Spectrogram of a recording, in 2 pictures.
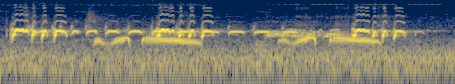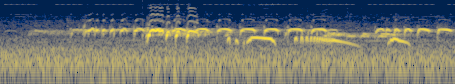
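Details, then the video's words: Zebra dove, local bird kept as a lure to get other doves singing and breeding. Quick chattering coo runs alternate with deeper downward-slurred notes, in three phrases, a short quiet gap, then another burst. "Perkutut lokal gacor Suara Besar Pancingan Birahi Cepat Bunyi"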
